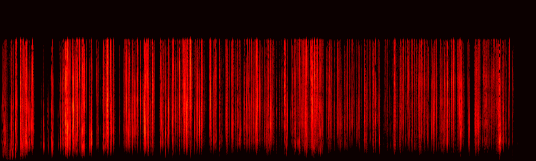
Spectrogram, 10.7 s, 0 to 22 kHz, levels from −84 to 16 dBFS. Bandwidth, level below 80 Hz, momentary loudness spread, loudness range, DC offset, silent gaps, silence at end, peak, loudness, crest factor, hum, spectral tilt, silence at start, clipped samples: 17 kHz; under -90 dBFS; 12 LU; 7 LU; under 0.1%; 0.73-0.78 s, 1.10-1.14 s, 1.86-1.92 s; 0.55 s; -2 dBFS; -37 LUFS; 38 dB; none; 9 dB/octave; 0.05 s; under 0.1%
